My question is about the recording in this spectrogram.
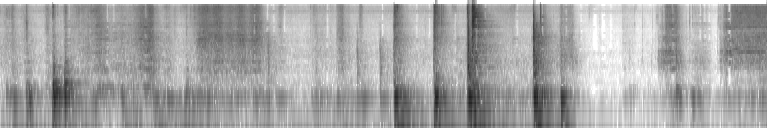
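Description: An MDF panel scraping against the wooden sides of a cabinet as it is slid into place, with several sharp wooden knocks as it is pushed and seated.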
